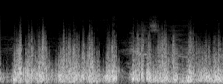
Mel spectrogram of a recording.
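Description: Wind buffeting the microphone in loud, irregular gusts.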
